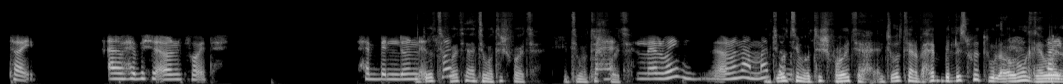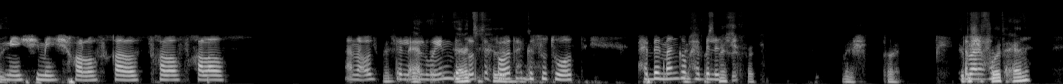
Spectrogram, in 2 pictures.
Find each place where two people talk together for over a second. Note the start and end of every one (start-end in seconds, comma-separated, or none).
14.5-16.0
